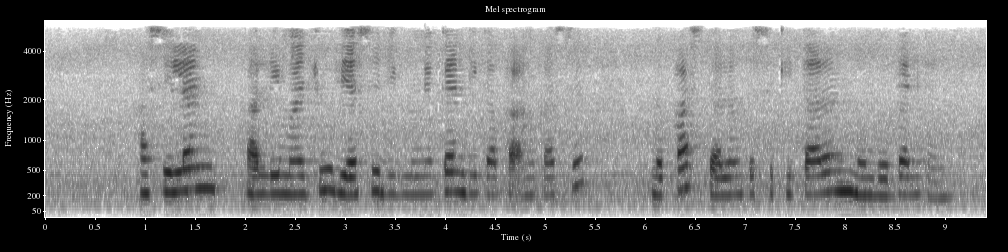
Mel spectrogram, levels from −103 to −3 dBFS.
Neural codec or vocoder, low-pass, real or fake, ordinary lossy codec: none; 5.4 kHz; real; AAC, 24 kbps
